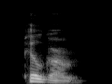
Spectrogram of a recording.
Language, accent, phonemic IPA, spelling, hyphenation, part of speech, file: English, Australia, /ˈpɪlɡɹɪm/, pilgrim, pil‧grim, noun / verb, En-au-pilgrim.ogg
- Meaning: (noun) 1. One who travels to visit a site of religious significance.: Any traveler 2. One who travels to visit a site of religious significance.: An early American settler 3. A newcomer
